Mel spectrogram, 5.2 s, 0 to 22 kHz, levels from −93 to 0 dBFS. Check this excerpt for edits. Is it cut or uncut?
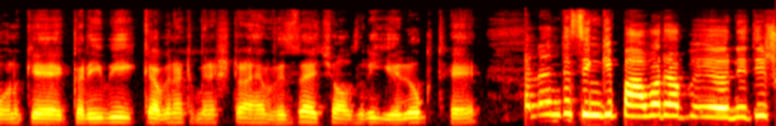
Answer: cut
